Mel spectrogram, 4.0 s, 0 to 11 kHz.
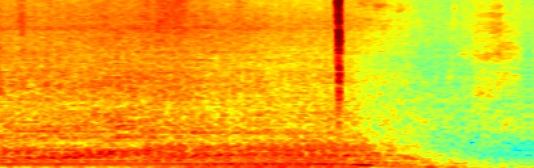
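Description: A Chevy C30 squarebody truck engine runs with a badly rotted dual exhaust, a loud low rumbling drone that holds steady, then fades out near the end, with no talk.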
